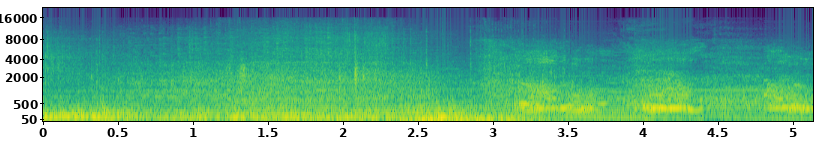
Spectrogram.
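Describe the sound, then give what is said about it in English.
Cerberus, the hellhound guarding the doors of Hades, roars and snarls, deep and rumbling, loud throughout the few seconds, with harsher, more tonal growls bursting out in the second half. No one speaks. “Getting past Cerberus was even easier. All it took was a belly rub and a few Gigante's bones, and the hellhound let them stroll right through.”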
